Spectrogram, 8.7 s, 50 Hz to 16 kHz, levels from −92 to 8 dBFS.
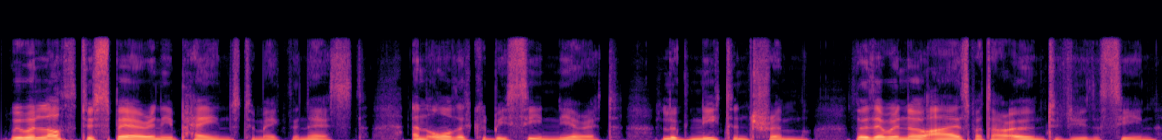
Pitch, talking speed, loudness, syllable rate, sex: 130 Hz, 240 wpm, -18 LUFS, 5.4 syllables/s, male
